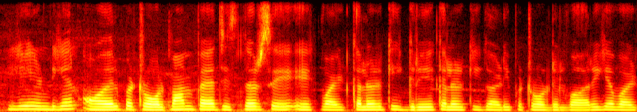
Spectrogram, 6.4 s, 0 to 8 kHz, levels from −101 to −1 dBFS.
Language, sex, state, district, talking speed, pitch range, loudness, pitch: Hindi, female, Delhi, New Delhi, 215 wpm, 195-215 Hz, -18 LUFS, 205 Hz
